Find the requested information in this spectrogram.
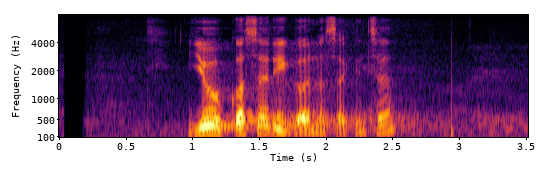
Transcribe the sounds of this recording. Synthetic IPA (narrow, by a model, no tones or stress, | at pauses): jokʌsʌɾiɡʌrnʌsʌkint͡sʰʌ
